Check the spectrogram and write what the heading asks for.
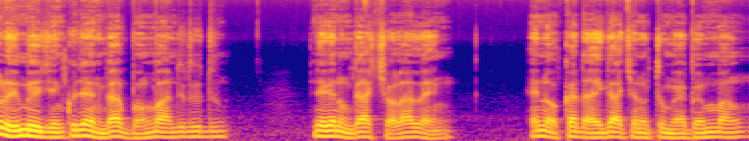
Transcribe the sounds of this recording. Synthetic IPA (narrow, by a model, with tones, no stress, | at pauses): o˦lo˨i˦me˧˨d͡ʒe˨n̩˦ko˦d͡ʒɛ˦ɛ˦˨ɡa˦˨ɡ͡bɔ˨˦a˦˨n̩˦du˦du˦du˦ | o˦d͡ʒɛ˦ɡɛ˦nu˨ɡa˦˨t͡ʃɔ˨la˦lɛ˨n̩˦ | ɛ˦nɔ˨ka˦da˨ji˧ɡa˦˨t͡ʃɔ˧˦nu˨tu˦˨m˨ɛ˨bɛ˨m̩˦ma˦n˦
